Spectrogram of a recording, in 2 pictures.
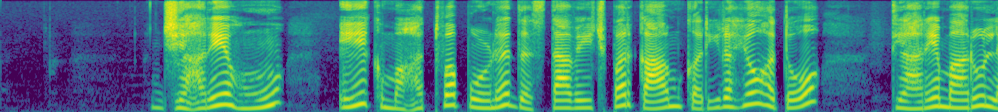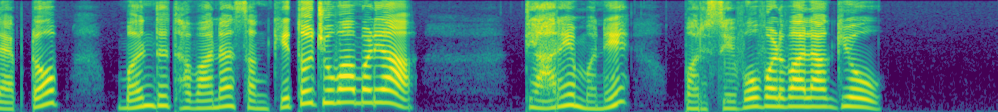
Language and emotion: Gujarati, fearful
